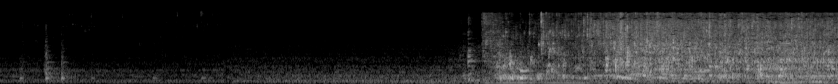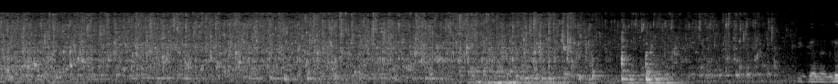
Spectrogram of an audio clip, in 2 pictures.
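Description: A dual flush toilet with a faulty syphon flushes loudly and close by. A rushing torrent of water runs steadily for about ten seconds and then tapers into refill trickles, after a quieter lead-in of faint handling sounds.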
